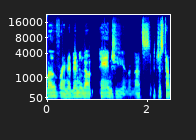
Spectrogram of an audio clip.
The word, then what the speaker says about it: Ange: So well, your last name, Ange, So it's really, we pronounce it Angie.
